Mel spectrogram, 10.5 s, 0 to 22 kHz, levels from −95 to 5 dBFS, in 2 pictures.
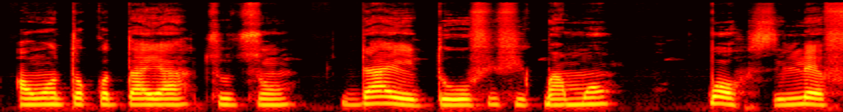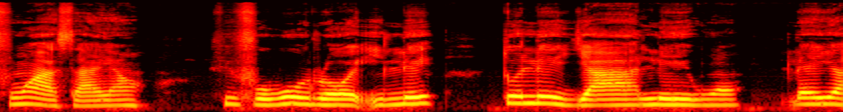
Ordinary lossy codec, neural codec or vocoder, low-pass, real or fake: none; vocoder, 48 kHz, 128 mel bands, Vocos; none; fake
